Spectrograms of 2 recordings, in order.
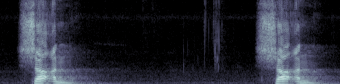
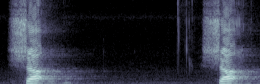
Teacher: حمزہ اور آخر میں نون، یہ دونوں ساکن ہیں۔ بسا اوقات ہم پڑھتے ہیں تو پڑھتے ہوئے شا شا، اب حمزہ متحرک کی آواز تو حمزہ ساکن کی آواز تو آ رہی ہے، نون کی آواز ختم ہو گئی ہے۔ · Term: دو ساکن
